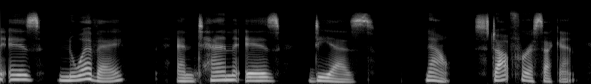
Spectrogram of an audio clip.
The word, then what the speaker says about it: diez: In a lot of Spanish-speaking regions, that Z is pronounced with a soft S sound, while in parts of Spain, it might sound a bit more like a th.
